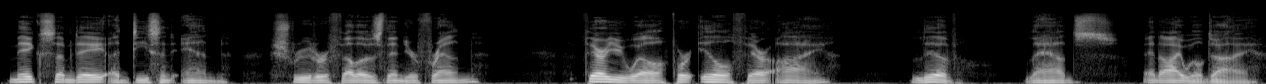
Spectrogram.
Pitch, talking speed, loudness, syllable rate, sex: 95 Hz, 115 wpm, -19 LUFS, 2.9 syllables/s, male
